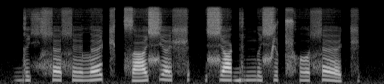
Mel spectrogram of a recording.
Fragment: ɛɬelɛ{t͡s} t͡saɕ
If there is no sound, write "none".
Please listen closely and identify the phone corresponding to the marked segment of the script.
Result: t͡ʃ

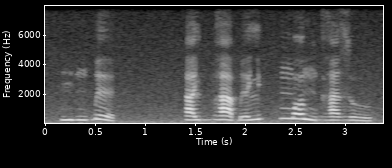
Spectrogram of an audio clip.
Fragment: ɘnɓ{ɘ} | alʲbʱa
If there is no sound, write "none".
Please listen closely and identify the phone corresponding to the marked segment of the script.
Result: ɘ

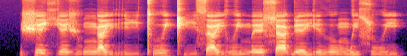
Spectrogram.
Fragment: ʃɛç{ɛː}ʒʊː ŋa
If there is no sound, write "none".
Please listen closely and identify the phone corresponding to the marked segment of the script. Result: ɛː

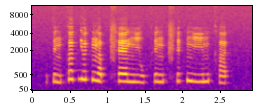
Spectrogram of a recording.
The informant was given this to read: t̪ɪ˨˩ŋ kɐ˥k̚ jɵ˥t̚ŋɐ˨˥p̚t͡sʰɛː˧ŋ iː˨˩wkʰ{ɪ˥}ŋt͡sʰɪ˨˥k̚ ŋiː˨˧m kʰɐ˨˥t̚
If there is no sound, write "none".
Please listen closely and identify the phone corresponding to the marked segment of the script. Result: ɪ˨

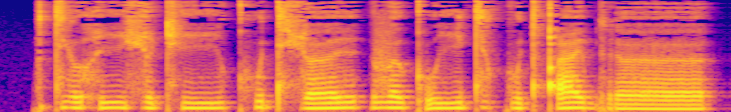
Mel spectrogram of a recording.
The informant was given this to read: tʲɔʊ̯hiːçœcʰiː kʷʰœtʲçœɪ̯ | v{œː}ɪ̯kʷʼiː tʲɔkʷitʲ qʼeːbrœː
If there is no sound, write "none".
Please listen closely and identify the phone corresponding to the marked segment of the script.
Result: œ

